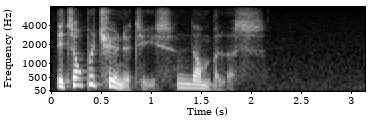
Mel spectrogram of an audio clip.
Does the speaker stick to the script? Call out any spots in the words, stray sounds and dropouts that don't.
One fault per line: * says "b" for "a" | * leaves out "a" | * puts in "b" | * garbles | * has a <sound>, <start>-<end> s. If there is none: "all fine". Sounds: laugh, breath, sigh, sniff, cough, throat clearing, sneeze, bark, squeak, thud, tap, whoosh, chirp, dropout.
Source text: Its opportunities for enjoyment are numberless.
* leaves out "for enjoyment are"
